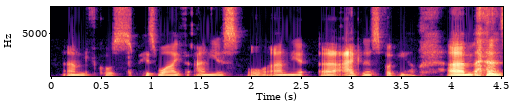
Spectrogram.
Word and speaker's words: Agnes: Uh who who by the way in our Hamnet review we pronounced it as Agnes when uh in the movie it's pronounced Anus, of course.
